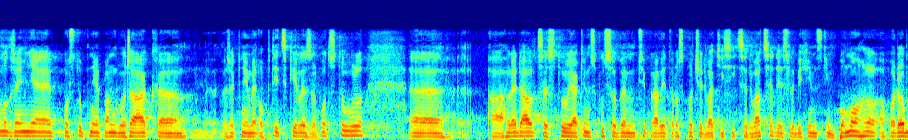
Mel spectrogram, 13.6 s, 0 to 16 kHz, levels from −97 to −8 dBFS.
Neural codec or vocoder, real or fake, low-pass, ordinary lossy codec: codec, 16 kHz, 4 kbps, FunCodec, trained on LibriTTS, 50 frames a second; fake; 7.2 kHz; MP3, 64 kbps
